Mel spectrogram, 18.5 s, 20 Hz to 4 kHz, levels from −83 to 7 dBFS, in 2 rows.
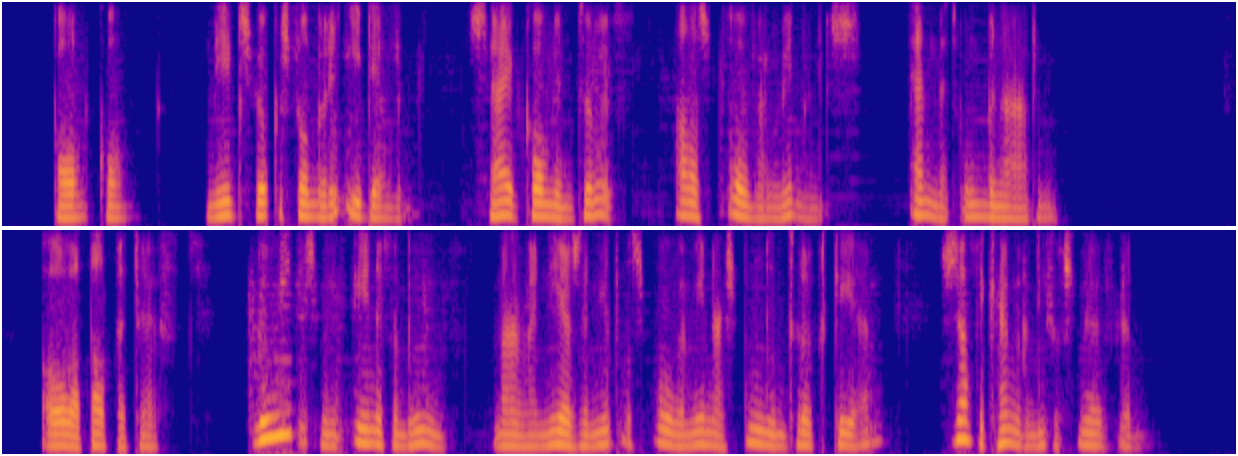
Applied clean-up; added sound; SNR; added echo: neural separator model SepFormer WHAMR!.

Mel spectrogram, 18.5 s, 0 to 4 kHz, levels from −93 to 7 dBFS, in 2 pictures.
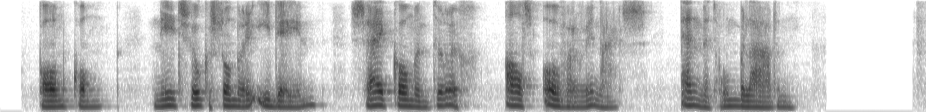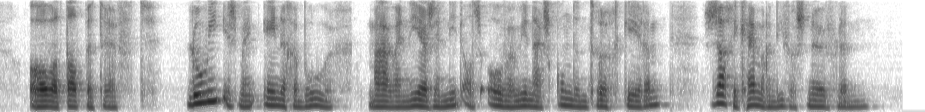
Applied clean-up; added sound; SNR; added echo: none; none; none; none.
